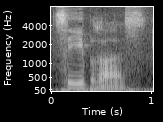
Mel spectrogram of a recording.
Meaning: plural of Zebra
- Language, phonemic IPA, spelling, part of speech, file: German, /ˈtseːbʁas/, Zebras, noun, De-Zebras.ogg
